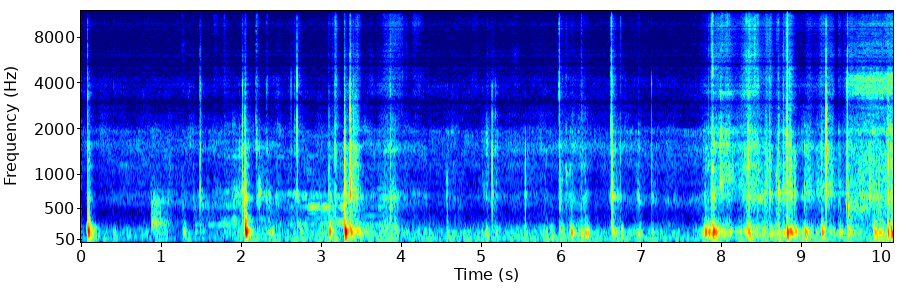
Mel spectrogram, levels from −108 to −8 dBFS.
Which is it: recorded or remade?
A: remade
